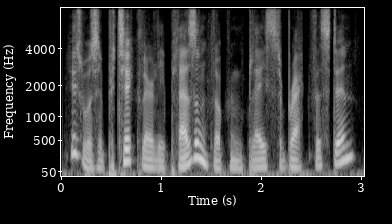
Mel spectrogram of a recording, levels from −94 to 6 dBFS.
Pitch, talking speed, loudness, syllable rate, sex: 130 Hz, 200 wpm, -22 LUFS, 6.4 syllables/s, male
